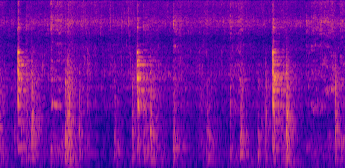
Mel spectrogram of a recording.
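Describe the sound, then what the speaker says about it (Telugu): Onions and green chillies fry in a pan, and a close sizzle is broken by rhythmic stirring scrapes, roughly one stroke every half second. "ఇది వేగాలి, మగ్గాలి."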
